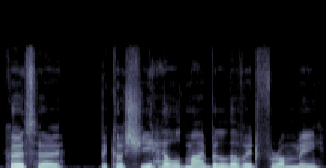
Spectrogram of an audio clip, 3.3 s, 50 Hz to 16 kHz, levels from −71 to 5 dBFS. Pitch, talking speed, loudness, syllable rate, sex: 110 Hz, 165 wpm, -18 LUFS, 5.0 syllables/s, male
